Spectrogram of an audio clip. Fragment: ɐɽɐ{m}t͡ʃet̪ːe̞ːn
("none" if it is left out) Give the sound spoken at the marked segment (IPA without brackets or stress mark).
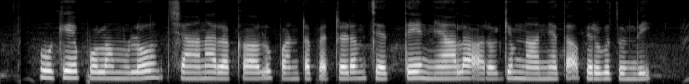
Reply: m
